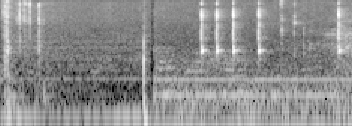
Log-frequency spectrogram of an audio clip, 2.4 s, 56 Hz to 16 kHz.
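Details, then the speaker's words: Solar D770 low-profile digital metal-gear servo in an RC10T, with no steering input and no tire load. Faint, irregular sharp ticks, about six a second, as the servo hunts to hold position. "okay so this is the solar d770 in my rc10t and you can hear it clicking away that's that's without touching the steering wheel or putting any load on the tires"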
